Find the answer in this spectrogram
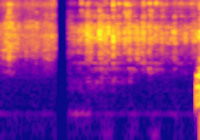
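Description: Rice frying in a non-stick pan, sizzling faintly with light crackles and clicks as a spatula stirs it. The sound cuts out for a moment about half a second in.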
